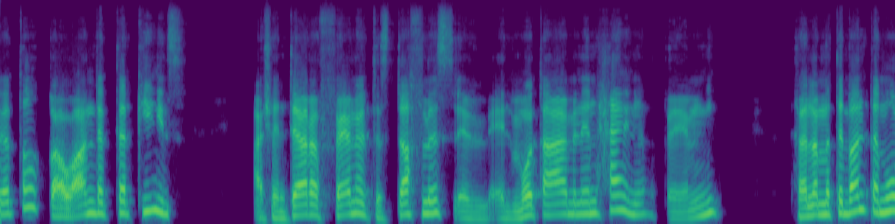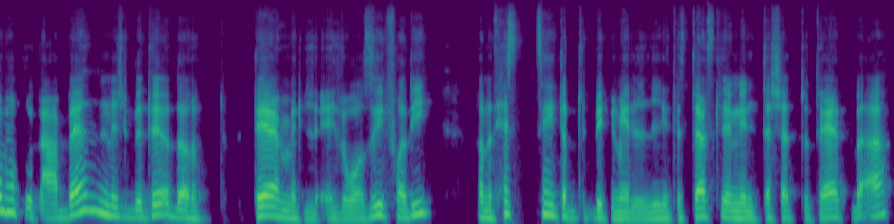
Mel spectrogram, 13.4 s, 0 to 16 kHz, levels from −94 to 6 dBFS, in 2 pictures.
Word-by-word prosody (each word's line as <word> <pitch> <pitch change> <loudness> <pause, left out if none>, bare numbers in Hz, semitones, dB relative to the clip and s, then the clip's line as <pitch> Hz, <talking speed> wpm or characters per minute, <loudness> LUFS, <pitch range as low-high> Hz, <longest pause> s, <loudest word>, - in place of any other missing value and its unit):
طاقة 290 -1 +1
أو - - +5
عندك 190 -2 +3
تركيز 200 +1 0 0.5
عشان 115 -2 -2
تعرف 170 +3 +5
فعلًا 180 +4 +3
تستخلص 185 - 0
ال 105 -3 -6
المُتعة 165 +11 +2
من 180 0 -1
الحاجة 190 -2 0
فاهمني، 130 - -3 0.5
فلمّا 170 +5 +4
تبقى 195 +4 +4
أنت 240 -3 +1
مُرهّق 210 -4 +3
وتعبان 175 - 0
مش 150 -4 -3
بتقدر 130 -4 -1 0.4
تعمل 150 -8 +3 0.2
الوظيفة 105 +10 -4
دي، 190 +4 -3 0.3
فبتحس 130 - -3 0.2
إن 180 - +3
أنت 165 - -1
بت 110 +1 -12
بتمِل، 110 -2 -3
تستسلم 125 +1 -1
للتشتُّتات 115 +4 -3
بقى 165 +4 -3
160 Hz, 140 wpm, -24 LUFS, 115-190 Hz, 0.5 s, أو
